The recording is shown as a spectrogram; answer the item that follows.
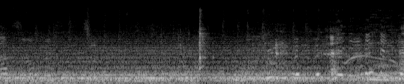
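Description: Indistinct voices over a steady mechanical hum, with one sharp click about two seconds in.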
